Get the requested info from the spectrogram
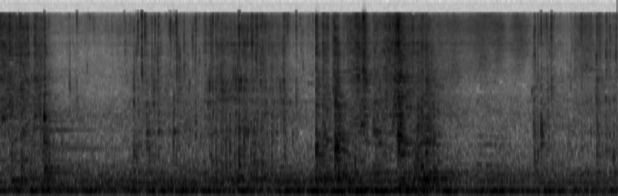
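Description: A metal ladle stirring milk in a steel pot, clinking and scraping against the pot's sides and bottom several times, over a steady low hum.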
